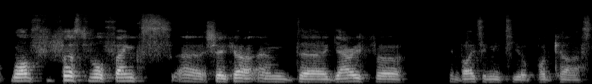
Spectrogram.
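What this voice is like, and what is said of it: English accent. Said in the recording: “as you can tell from my accent, I don't come from around here. I grew up in England”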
